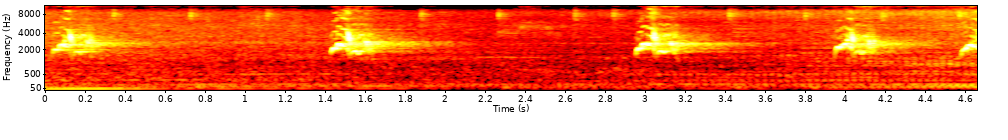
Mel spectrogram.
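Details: Short chirpy whistled phrases from a red-whiskered bulbul prompted to sing, repeated roughly every one and a half seconds, set against a steady low rumble of background noise.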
